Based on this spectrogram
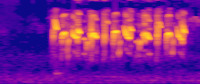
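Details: A bulbul delivers a tayyariyat and sihan song used for coaching birds: about twelve crisp, sweet whistled notes in quick succession over more than a second, lively and evenly paced, with a faint low hum.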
